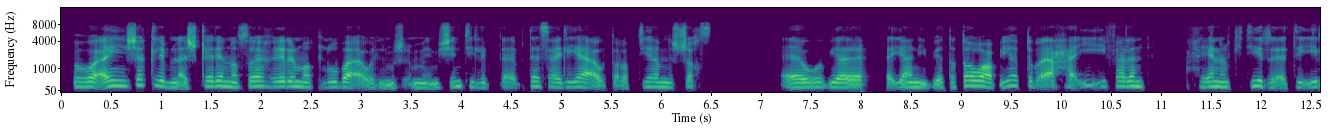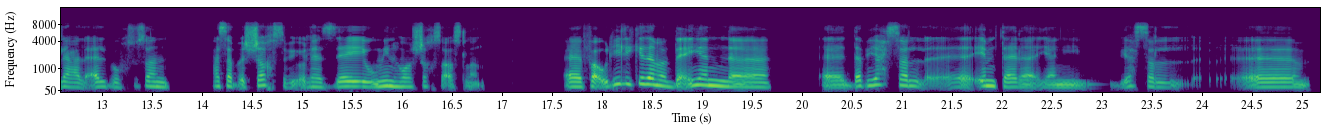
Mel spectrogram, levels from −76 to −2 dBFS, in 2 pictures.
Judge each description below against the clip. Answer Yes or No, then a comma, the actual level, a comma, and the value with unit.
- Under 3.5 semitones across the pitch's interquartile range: Yes, average, 3.0 semitones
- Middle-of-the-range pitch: Yes, medium, 175 Hz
